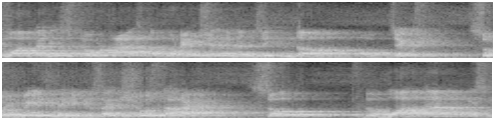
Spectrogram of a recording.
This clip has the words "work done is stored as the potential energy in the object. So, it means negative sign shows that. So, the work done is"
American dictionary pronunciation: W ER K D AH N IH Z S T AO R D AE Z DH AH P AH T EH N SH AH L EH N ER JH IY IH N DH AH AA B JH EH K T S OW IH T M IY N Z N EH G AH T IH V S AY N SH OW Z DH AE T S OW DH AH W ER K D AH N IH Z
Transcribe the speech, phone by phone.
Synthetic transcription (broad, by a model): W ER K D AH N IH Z S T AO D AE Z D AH P AH T EH N SH AH L EH N ER JH IY IH N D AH AA B JH EH K T S OW IH T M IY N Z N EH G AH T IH S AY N SH OW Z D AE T S OW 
